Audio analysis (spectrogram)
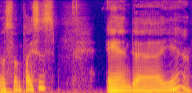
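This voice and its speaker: On a very clean recording with a silent background, a man with an unremarkable speaking voice talks at a medium pitch and a moderate pace, his pitch varying in an ordinary way. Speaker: podcast host. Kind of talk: casual conversational interview. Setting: recording with a guest.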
